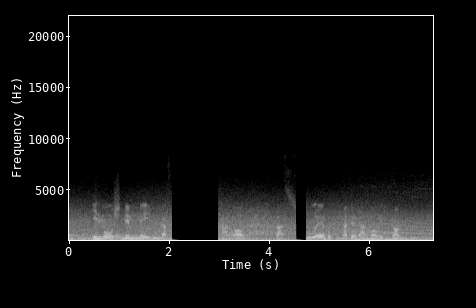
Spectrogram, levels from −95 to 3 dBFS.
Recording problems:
muffled; very; fading above 2 kHz
train or aircraft noise; loud; throughout; 7 dB below the speech
wind noise on the microphone; occasional gusts; 15 dB below the speech
audio cutting out; at 2 s for 1 s and at 4.5 s

